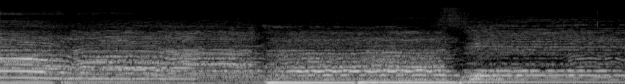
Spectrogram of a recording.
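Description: Voices singing a slow hymn together in long, slightly wavering held notes, over sustained low bass notes that shift pitch a few times.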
